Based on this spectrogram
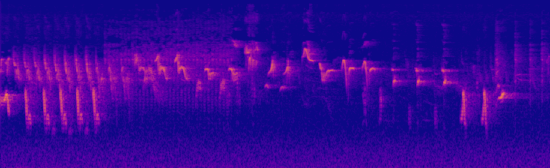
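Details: Nightingale singing before sunrise on a windless morning with other birds silent: loud rapid repeated notes open, followed by a long stream of varied chirps, whistles and sharp sweeps.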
